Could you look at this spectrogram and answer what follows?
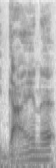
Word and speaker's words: Guyenet: for sure, Stefan Guyenet, he says pronounced like DNA. I would just say Guyenet, because I'm American.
